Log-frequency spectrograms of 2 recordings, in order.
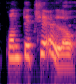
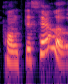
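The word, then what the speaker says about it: ponticello: Uh, but he pronounces it ponttoello and he's like completely convinced that that's the way it is. But I I didn't say but Italian, you know, is a phonetic language, meaning that it it's very consistent.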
